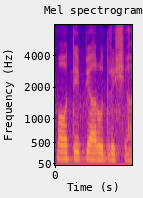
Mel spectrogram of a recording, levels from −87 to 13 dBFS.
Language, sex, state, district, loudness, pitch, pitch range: Garhwali, male, Uttarakhand, Uttarkashi, -14 LUFS, 140 Hz, 135-150 Hz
